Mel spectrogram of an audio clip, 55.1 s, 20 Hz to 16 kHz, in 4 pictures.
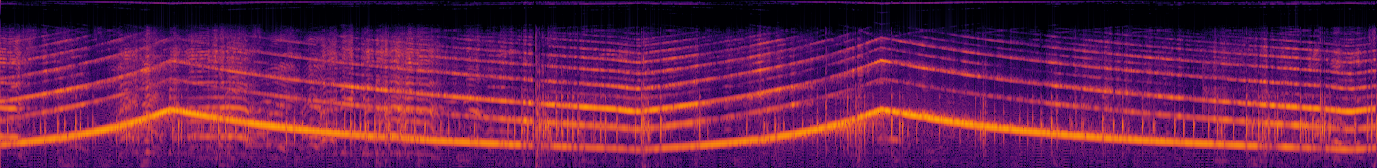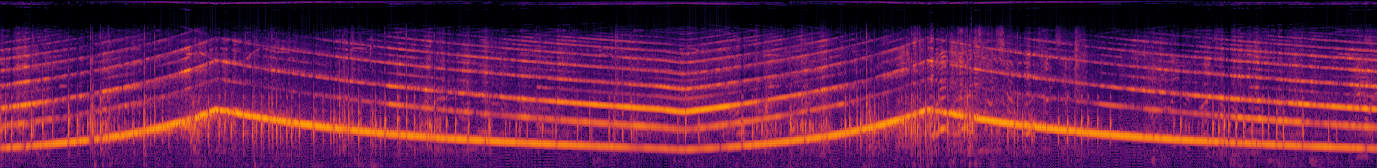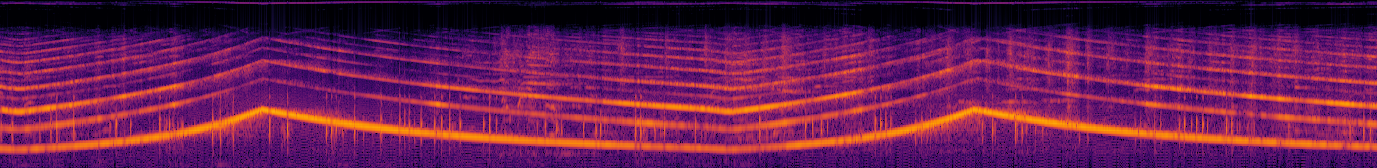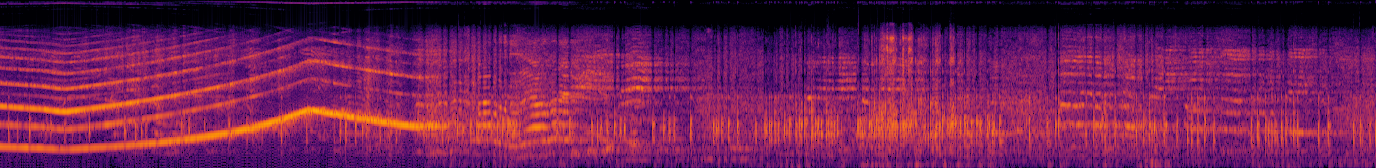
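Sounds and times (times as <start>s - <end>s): electronic siren wailing: 0.0s - 55.0s.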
